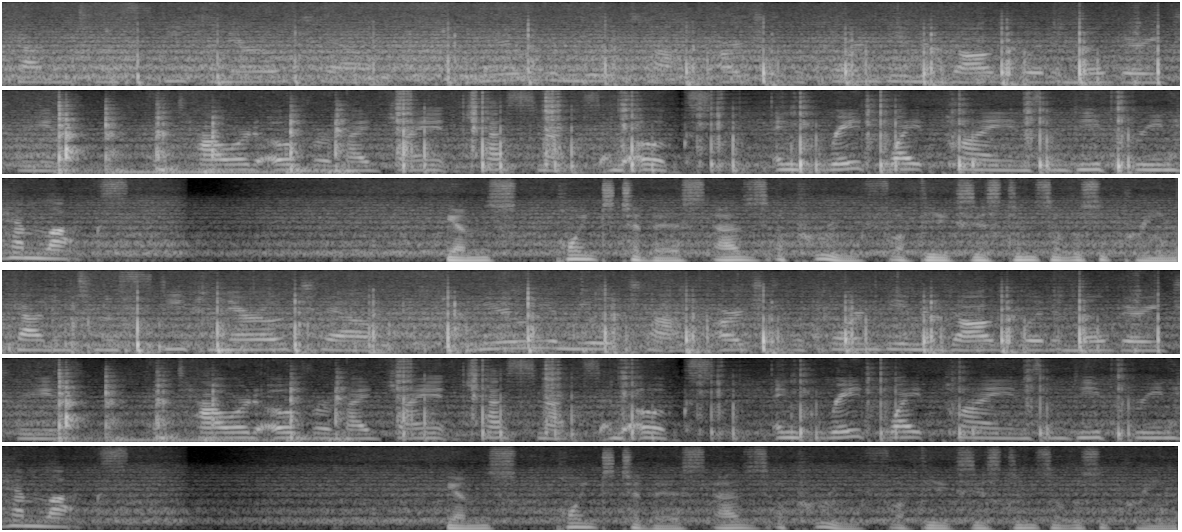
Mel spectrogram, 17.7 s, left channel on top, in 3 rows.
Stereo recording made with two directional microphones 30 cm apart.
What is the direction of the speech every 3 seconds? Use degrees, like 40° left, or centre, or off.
30° right, 20° right, centre, 20° left, 40° left, 50° left.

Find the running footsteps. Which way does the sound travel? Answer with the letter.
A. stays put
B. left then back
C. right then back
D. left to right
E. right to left
E.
